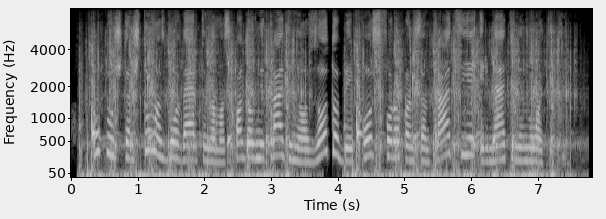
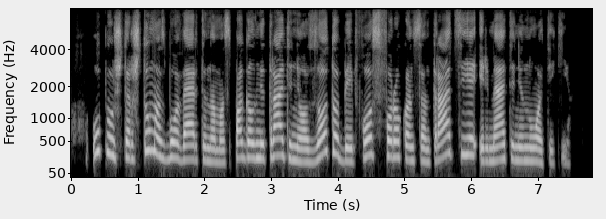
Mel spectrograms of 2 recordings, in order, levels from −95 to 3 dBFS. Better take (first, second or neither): second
